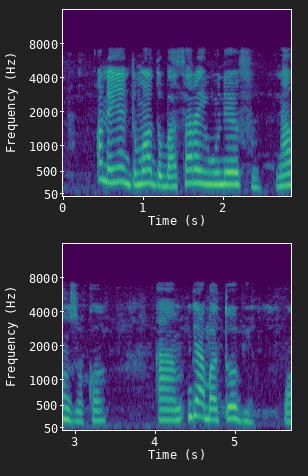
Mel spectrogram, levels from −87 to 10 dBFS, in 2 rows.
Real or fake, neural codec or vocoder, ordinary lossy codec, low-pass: real; none; none; 7.2 kHz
